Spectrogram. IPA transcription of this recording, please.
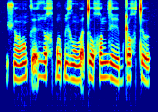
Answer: ʃ œ̃ lˠ ũ k ɛ̰ ɦ ɪ χ ɓ ɤ ɓ e ɣ õ β a̰ t u χ œ ŋ z eː b ʈ ɵ χ t ɵ

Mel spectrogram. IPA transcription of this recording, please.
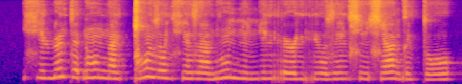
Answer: ç i lʲ ɳ ə̃ t ə ɗ õ n̪ ã lʲ ɡ͡ǀ õ z o lʲ ç ə̃ z ã d̪ ũ ɲ ə̃ ɲ i lʲ r ə˞ lʲ rʲ o z ĩ lʲ ɕ ĩ ɕ ã ɡ ə lʲ t o

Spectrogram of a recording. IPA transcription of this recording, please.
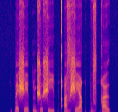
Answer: p ɛ ʃ eː p n d͡ʒ o ʃ iː p qʼ a z ʃ eː q p o̤ z q ɯ

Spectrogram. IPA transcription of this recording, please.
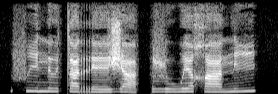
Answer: f i n ɨː t a r eː ʒ a | ɮ u w e χ aː n i

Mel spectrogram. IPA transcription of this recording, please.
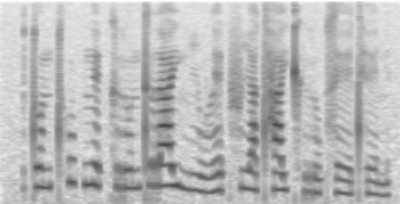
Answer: t o˦˥ n tʰ u˥˩ k̚ ŋ e˥˩ ʔ k r u˦˥ n t r aː˥˩ j ŋ iː˨˩ w l e˦˥ ʔ f i˧ a̯ tʰ a˥˩ j kʰ r u˨˩ ʔ s eː˨˩ tʰ e˨˩ n

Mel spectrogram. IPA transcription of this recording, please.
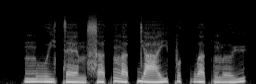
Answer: m uː˨ j t̪ ɛː˨˩ m s ɐ˨˥ t̚ ŋ ɐ˨˥ t̚ j aː˨˥ j p ʊ˧ k̚ w ɐ˨ k̚ m ɵ˨˥ ɥ

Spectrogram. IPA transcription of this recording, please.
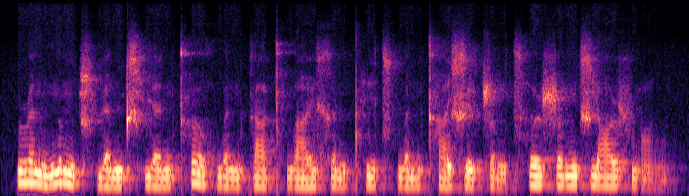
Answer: ɻ ə˥˨ n n̪ ʊ˥˨ ŋ t͡ɕʰ ɥ ɛ˨˦ n t͡ɕʰ j ɛ˨˦ n kʰ ɤ˥˨ x w ə˨˩ n k ä˨˦ kʰ w a˨˦ ɪ̯ x ə˨˩ n t̪ʰ i˨˦ t͡sʰ w ə˨˦ n kʰ ä˨˦ ɕ i˨˦ ʈ͡ʂ ɤ˨˩ ŋ t͡sʰ ɹ̩˦ ʂ ɤ˦ ŋ ɕ j ɑ˦ ʊ̯ ʂ w ɑ˨˩ ŋ

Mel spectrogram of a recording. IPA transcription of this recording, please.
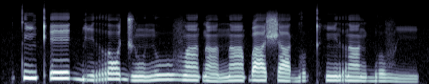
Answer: t ĩ˦ kʼ eː˦ ɡ͡b i˨ r ɔ˦ d͡ʒ ũ˨ n uː˦ v ã˦ ɗ ã˨ n ã˦ ɓ a˦ ʃ a˦˨ ɡ ʊ˦ kʰ ĩ˦ r ã˦ ɡ͡b ʊ˦ v i˨

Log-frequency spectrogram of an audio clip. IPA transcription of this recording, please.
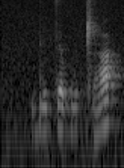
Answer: d̪ i t̪ ɛ ɡʷ i ɡ͡ǁ a

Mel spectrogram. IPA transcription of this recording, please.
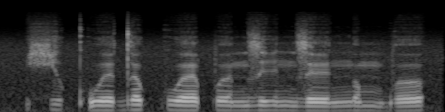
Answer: ç i kʷʼ e d̪ ɛ kʷ ɛ p ɘ n z i n z e ŋ ə m b ə

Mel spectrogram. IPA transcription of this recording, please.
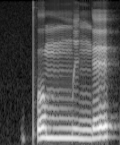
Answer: pʼ ʊ mː i ŋ e

